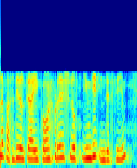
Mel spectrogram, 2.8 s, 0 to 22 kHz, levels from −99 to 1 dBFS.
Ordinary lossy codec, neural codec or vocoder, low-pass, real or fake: none; autoencoder, 44.1 kHz, a latent of 192 numbers a frame, MeloTTS; 3.6 kHz; fake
